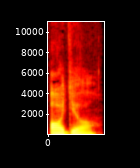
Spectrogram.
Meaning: third-person singular single-possession possessive of agy
- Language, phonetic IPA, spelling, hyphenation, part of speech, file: Hungarian, [ˈɒɟɒ], agya, agya, noun, Hu-agya.ogg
